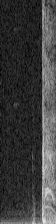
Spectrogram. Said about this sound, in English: Oh, right in the mic. Okay. Knows what you cough like.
